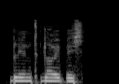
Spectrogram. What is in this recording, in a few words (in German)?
"blindgläubig", German; adjectives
